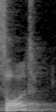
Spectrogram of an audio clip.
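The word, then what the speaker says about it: NaCl: It uses a networking and cryptography lip pronounced salt and it uses elliptic curves for the diffan key exchange 255 bit public keys.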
